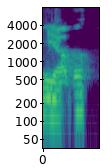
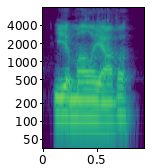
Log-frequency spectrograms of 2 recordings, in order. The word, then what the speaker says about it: Iamaleava: Obviously, Iamaleava? yeah. We're I finally down got to that down. It only took me 2 weeks. say it again. How do you say it? Iamaleava?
